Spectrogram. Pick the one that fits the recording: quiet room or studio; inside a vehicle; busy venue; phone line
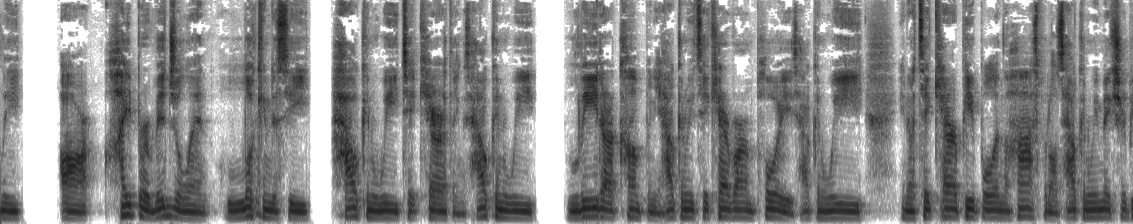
quiet room or studio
